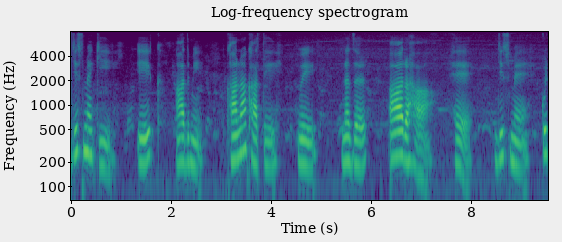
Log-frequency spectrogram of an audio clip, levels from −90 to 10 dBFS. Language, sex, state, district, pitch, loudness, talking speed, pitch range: Hindi, female, Himachal Pradesh, Shimla, 200 Hz, -21 LUFS, 80 wpm, 185-235 Hz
